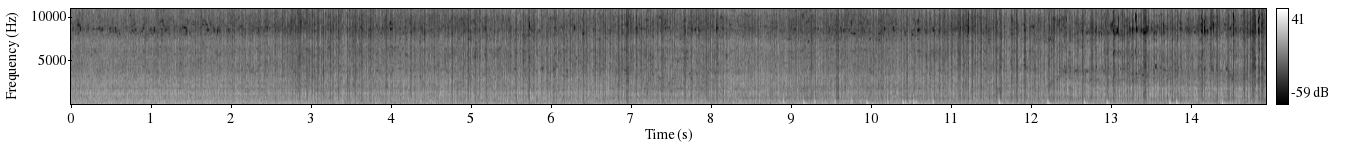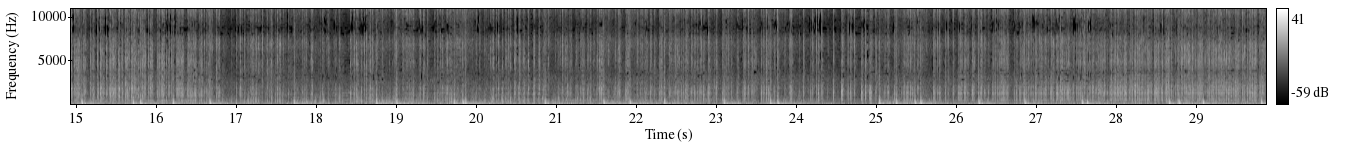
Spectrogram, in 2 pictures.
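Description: Large wooden bonfire burning hard, a steady rushing of flames with dense crackling and popping, mixed with fireworks going off. The crackling and popping grow denser about nine seconds in.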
